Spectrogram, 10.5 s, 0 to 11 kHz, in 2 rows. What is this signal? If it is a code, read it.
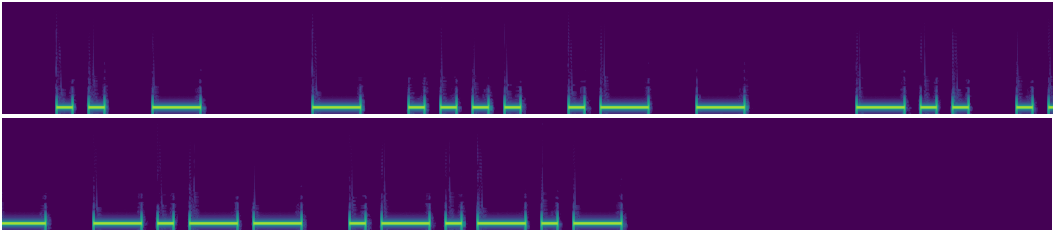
Morse code, heard as a keyed tone, about 15 wpm, 700 Hz. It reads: IT THAT DAY.
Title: Sentences from Top 1500 Words 15wpm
